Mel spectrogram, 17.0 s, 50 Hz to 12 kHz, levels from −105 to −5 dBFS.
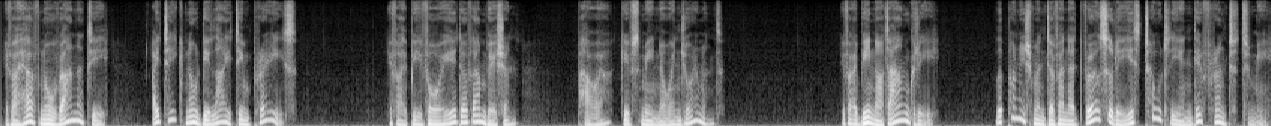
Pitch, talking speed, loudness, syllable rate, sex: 130 Hz, 130 wpm, -19 LUFS, 4.8 syllables/s, male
